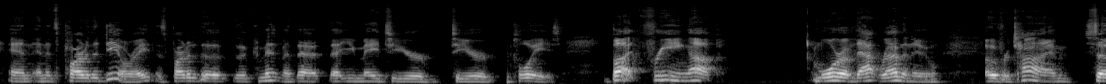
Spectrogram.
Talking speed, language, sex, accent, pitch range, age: 180 wpm, English, male, American, 140-180 Hz, 40-59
